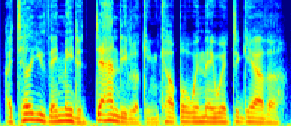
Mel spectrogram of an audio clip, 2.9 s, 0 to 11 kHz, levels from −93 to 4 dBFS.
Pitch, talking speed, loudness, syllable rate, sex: 125 Hz, 270 wpm, -17 LUFS, 6.8 syllables/s, male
